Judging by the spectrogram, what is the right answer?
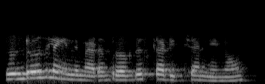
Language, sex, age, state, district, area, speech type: Telugu, female, 18-30, Andhra Pradesh, N T Rama Rao, urban, conversation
